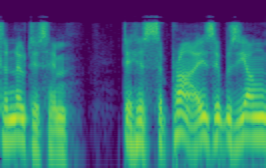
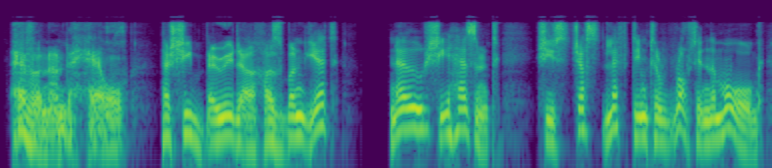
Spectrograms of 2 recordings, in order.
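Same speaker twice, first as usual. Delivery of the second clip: woman's voice; 6 semitones higher than usual. Acted. Betsy worried report.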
